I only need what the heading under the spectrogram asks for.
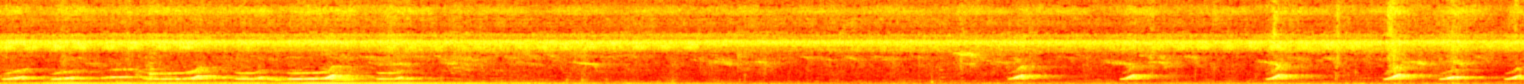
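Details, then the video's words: Wild gibbons singing near a forest settlement, where they come daily to eat forest fruit: series of clear, rising, hooting notes, first in a quick run, then louder spaced whoops about once a second, over steady high insect droning and low rumble. "Bunyi Nyanyian Ungka / Gibbon"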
